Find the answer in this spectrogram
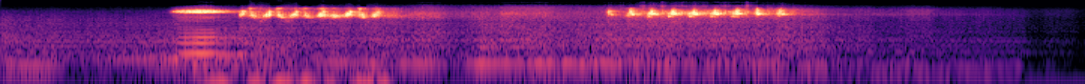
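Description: A bird singing: a short call about a second in, then two fast, high trills, each lasting about a second.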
